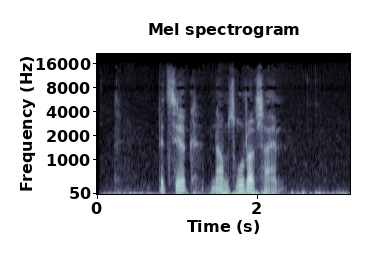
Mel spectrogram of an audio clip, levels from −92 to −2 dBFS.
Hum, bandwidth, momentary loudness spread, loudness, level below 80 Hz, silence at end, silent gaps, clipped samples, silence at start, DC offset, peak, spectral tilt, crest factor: none; 16 kHz; 12 LU; -26 LUFS; -38 dBFS; 0.05 s; none; under 0.1%; 0.1 s; under 0.1%; -6 dBFS; -4 dB/octave; 22 dB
